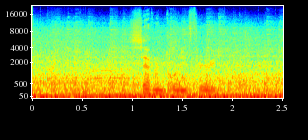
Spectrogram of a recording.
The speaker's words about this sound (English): I wait. I hear the train approaching. The train arrives.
